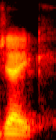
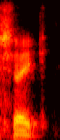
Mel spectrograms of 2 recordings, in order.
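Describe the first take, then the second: First: The name begins with a 'j' sound. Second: The name begins with an 'sh' sound. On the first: The speaker calls it wrong. "calling him Jake" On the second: The speaker calls it right. "instead of Shake"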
